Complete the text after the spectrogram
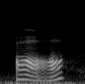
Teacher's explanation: that is more of the short o sound and your mouth is just a little bit more oval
